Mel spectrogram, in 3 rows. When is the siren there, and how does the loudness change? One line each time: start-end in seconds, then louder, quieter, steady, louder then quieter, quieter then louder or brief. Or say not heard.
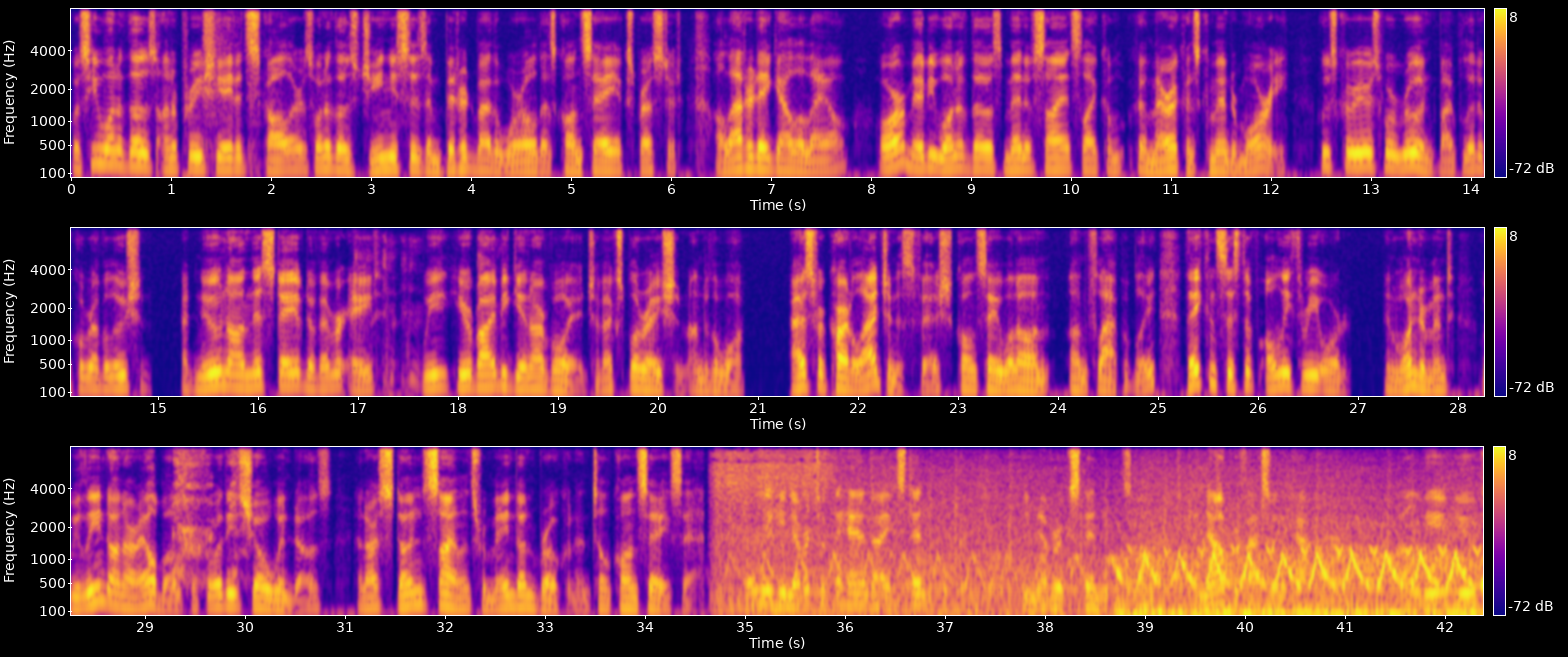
34.6-42.3 louder.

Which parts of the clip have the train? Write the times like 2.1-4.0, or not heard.
34.6-42.3.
